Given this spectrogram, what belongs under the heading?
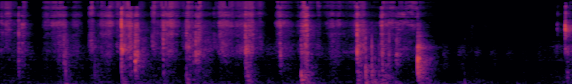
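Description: Playdough ingredients being stirred and tossed in a bowl by hand, with irregular soft thuds, scrapes and shuffling knocks up close at moderate volume.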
